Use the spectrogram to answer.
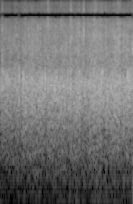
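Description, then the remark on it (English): Steady, dense applause from Illinois legislators, a continuous wash of clapping that holds at an even, fairly loud level throughout, with no voices rising above it. “Wow, a roaring the cheers of the crowd of the Illinois legislature.”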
